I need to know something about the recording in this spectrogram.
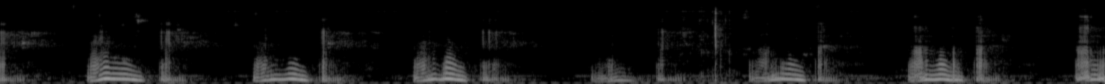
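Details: A male American Shorthair cat named Bami snores in his sleep at home, each breath a voiced, rising-then-falling nasal drone with a short rasp after it, repeating steadily roughly every one and a half to two seconds.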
